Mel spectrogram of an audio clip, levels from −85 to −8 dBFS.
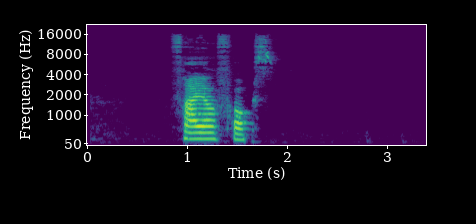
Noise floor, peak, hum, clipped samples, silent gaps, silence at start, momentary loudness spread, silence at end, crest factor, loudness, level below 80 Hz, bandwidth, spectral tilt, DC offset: -80 dBFS; -4 dBFS; none; under 0.1%; none; 0.9 s; 19 LU; 1.6 s; 20 dB; -19 LUFS; -82 dBFS; 16.5 kHz; -3.5 dB/octave; under 0.1%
